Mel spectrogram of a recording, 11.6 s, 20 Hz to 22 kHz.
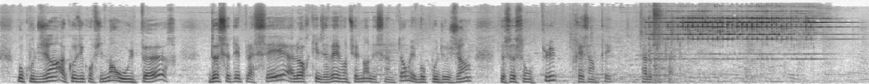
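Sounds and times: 
speech: 0.2s - 9.1s
telephone ringing: 8.4s - 11.5s.

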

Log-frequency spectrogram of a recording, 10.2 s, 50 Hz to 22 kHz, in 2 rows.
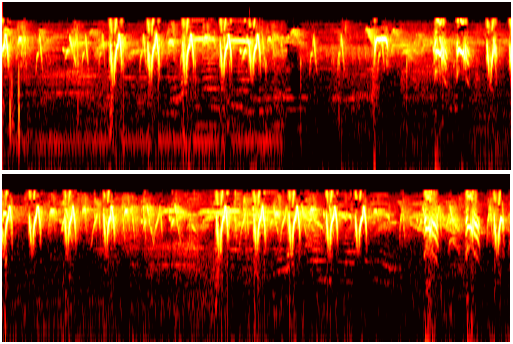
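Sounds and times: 
bar-winged prinia lure call with high swooping chirps: 0.0s - 10.1s.

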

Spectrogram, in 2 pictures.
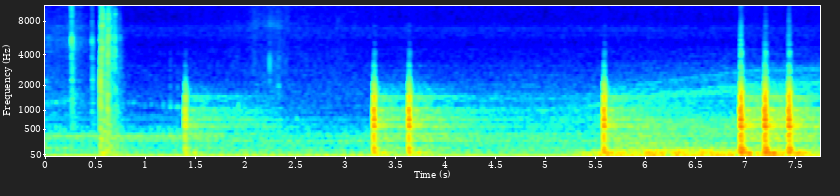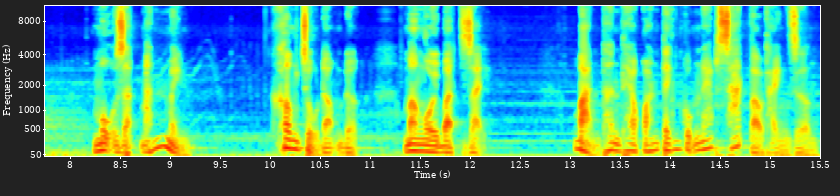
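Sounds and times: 
faint low rumble: 0.0s - 13.9s
knocking on a room door: 1.4s - 1.9s, 3.2s - 4.3s, 7.0s - 8.0s
speech: 8.2s - 9.3s, 10.0s - 12.2s, 13.0s - 15.4s.

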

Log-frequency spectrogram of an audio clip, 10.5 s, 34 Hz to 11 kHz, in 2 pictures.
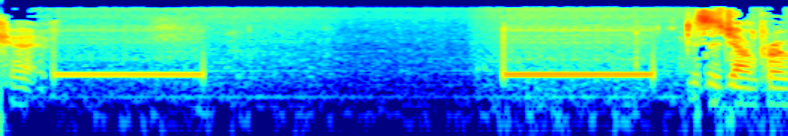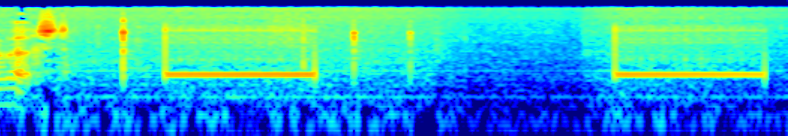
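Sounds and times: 
speech: 0.0s - 0.6s, 4.6s - 5.8s
electronic ringback tone from an unanswered phone call to a hotel: 0.4s - 1.4s, 3.4s - 4.4s, 6.4s - 7.4s, 9.4s - 10.4s.

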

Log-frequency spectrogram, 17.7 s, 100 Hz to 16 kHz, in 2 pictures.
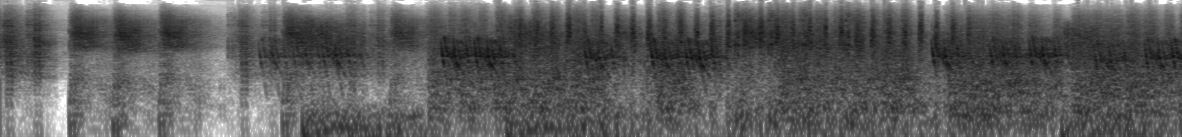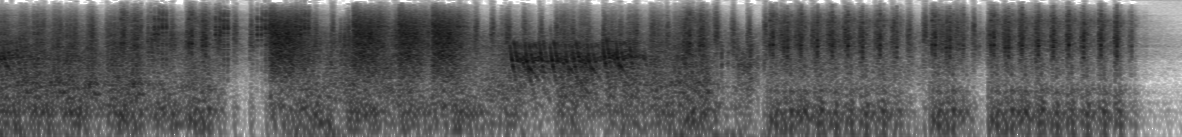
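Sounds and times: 
rapid pistol gunshots in long bursts: 0.5s - 17.6s.

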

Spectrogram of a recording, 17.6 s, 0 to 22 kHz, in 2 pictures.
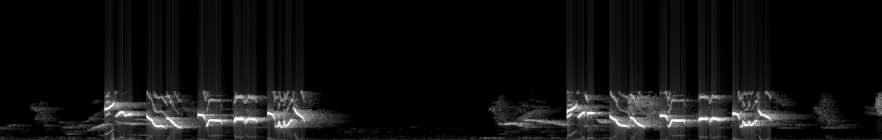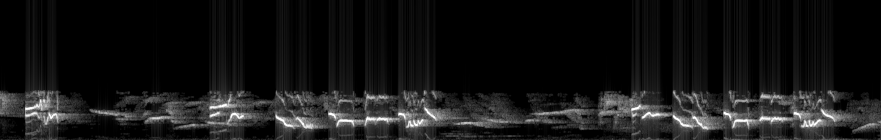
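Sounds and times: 
Oriental magpie-robin singing: 0.0s - 3.4s, 4.9s - 17.6s.

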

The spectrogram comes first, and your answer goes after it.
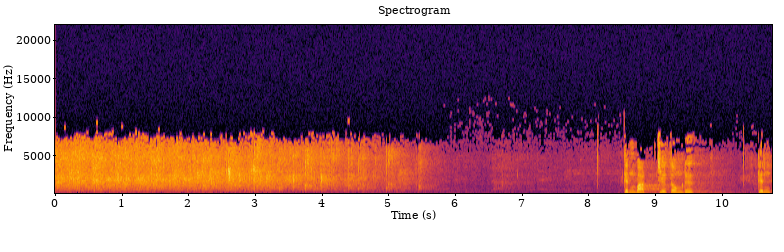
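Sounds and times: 
audience applause at a Buddhist ordination ceremony: 0.0s - 5.7s
speech: 8.6s - 9.7s, 10.6s - 10.7s.

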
